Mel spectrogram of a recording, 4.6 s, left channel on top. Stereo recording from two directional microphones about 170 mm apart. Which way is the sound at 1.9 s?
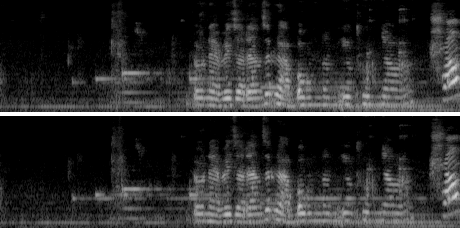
10° left (ahead or behind).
